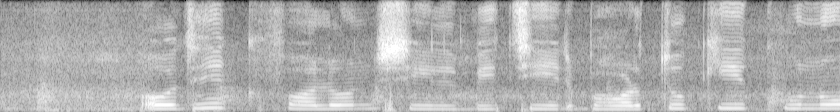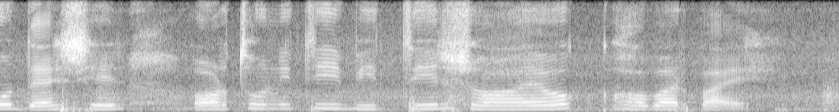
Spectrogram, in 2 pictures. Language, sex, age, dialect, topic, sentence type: Bengali, female, <18, Rajbangshi, agriculture, statement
